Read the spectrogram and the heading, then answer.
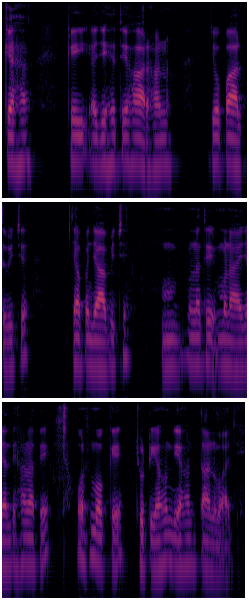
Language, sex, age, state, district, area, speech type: Punjabi, male, 30-45, Punjab, Pathankot, rural, spontaneous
